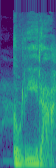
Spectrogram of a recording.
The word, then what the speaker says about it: Gurira: Danai Gurira. Gurira. – Mm-hmm. – She taught me how to say it. She was like, double roll the R.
